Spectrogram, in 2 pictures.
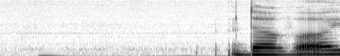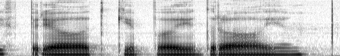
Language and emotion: Russian, sad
